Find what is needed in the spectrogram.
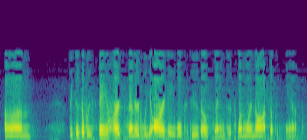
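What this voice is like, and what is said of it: Strained, fading voice. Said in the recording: “As you can tell, I'm losing my voice again.”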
